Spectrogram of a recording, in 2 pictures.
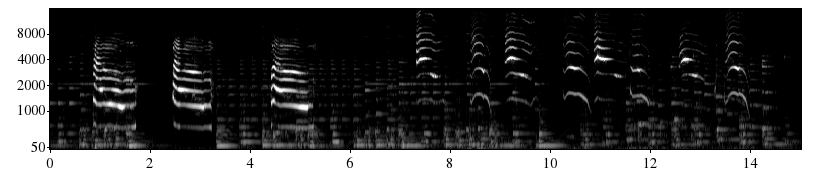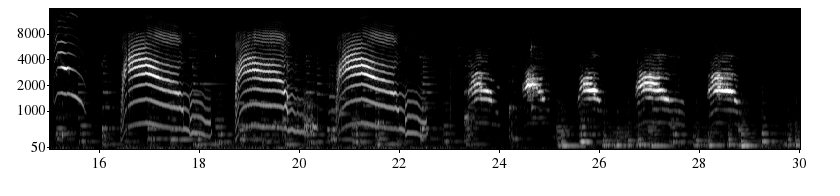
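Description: Cats and kittens meowing over and over: a few meows, then a run of short high-pitched mews, three long meows in the middle, and another run of short meows. Soft background music plays underneath.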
